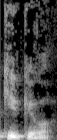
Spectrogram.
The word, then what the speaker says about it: Kierkegaard: Tengo que hacer un pequeño desvío, un excursus, para decir quién es Kierkegaard, que lo verán escrito como Kierkegaard, Kierkegaard, con K las 2 veces, pero se pronuncia Kierkegaard.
